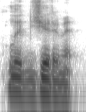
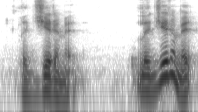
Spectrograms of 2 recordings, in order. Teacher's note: the t is pronounced with a fast D sound not legitimate but legit legitimate and a stop T at the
